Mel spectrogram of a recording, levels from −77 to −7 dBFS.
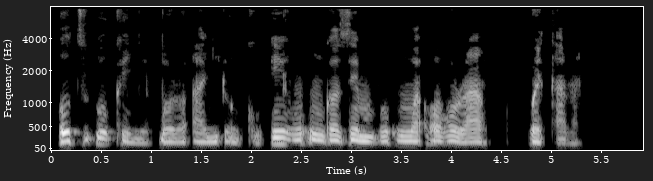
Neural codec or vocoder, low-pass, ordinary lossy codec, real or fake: none; none; none; real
